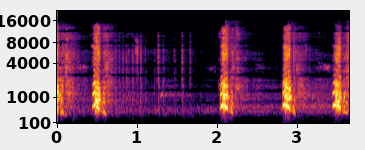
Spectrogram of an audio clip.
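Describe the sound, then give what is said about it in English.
A dog in a movie lets out five sharp, high-pitched fear barks at uneven intervals, loud, with a desperate, fearful edge and brief quiet gaps between them; no one speaks. “And it impressed me, and I recorded some of it, because this is fear barking, and it really got me.”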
